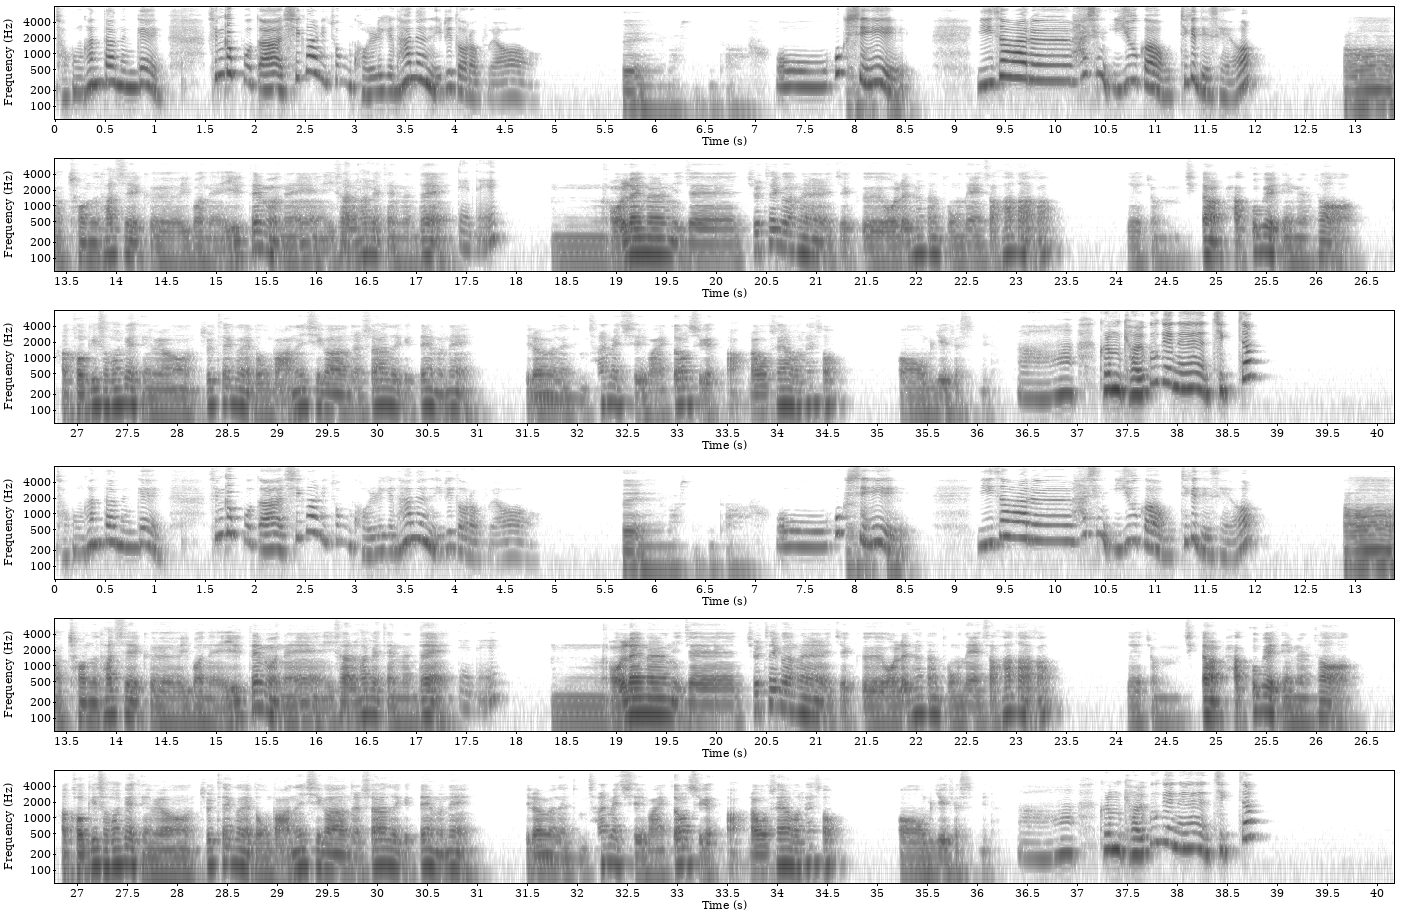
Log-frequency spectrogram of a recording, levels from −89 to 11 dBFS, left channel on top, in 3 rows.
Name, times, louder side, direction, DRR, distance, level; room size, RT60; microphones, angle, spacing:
voice 1, 0.0-4.8 7.0-8.5 8.8-12.0 16.2-16.6 17.4-17.8 31.5-32.0 36.4-38.7, left 5 dB, 85° left, 0.4 m, -32 dB
voice 2, 5.7-6.2 6.7-6.9 12.9-17.3 18.3-23.3 24.1-24.6 24.9-26.3 26.8-30.9 31.5-34.6 35.2-35.9, right 2 dB, 35° right, 0.5 m, -32 dB
4.2 x 2.2 x 2.9 m
head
